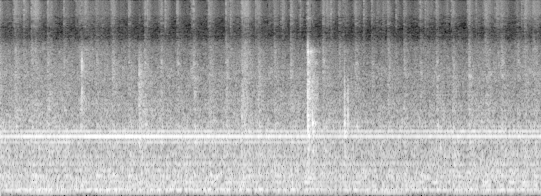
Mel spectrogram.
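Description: A band saw motor hums steadily.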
